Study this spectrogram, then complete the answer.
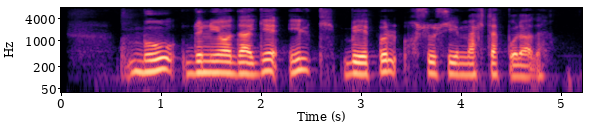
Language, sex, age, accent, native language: Uzbek, male, 18-24, Farg'ona, Uzbek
